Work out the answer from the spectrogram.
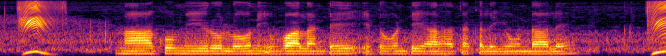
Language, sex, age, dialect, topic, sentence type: Telugu, male, 25-30, Telangana, banking, question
